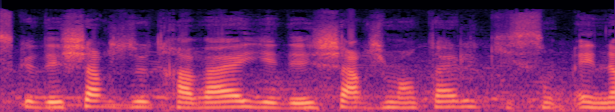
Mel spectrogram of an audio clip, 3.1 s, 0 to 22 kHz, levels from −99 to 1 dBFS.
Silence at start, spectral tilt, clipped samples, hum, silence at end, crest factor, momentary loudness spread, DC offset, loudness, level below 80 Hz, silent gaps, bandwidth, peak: 0 s; -5 dB/octave; under 0.1%; none; 0 s; 16 dB; 8 LU; under 0.1%; -23 LUFS; -52 dBFS; none; 15 kHz; -6 dBFS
